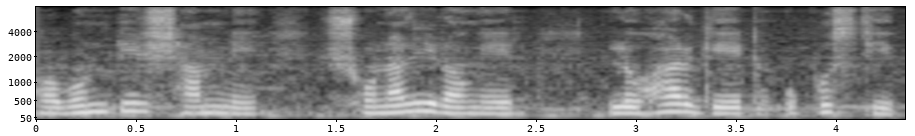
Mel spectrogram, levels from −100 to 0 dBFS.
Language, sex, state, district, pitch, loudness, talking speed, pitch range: Bengali, male, West Bengal, Alipurduar, 165 Hz, -17 LUFS, 95 wpm, 155-185 Hz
